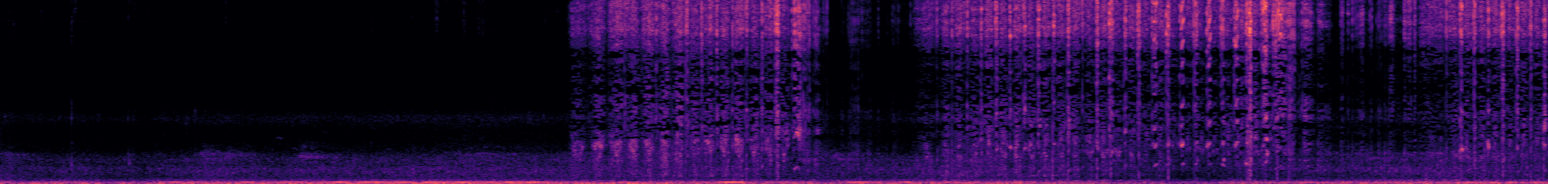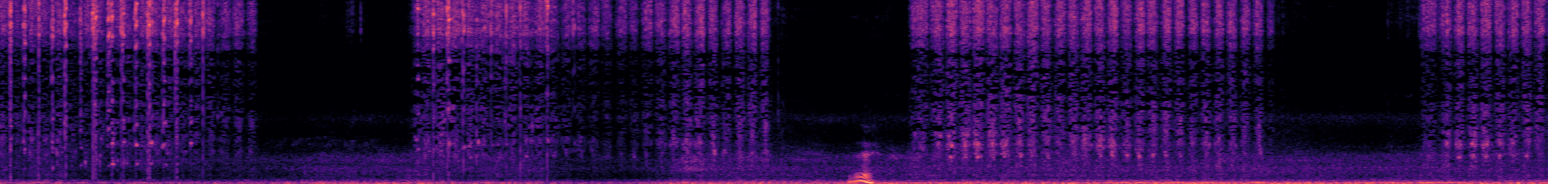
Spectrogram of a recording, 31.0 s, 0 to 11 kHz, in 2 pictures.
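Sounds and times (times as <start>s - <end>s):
wooden spindle rubbing on board: 5.7s - 18.0s, 19.6s - 23.3s, 24.6s - 28.2s, 29.7s - 30.9s.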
